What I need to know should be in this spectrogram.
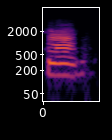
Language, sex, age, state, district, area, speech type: Malayalam, female, 60+, Kerala, Kottayam, rural, conversation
